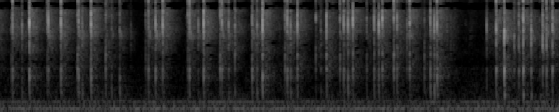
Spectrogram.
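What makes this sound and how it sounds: Long acrylic nails tap and scratch quickly on a small, hollow, light-blue plastic Secret deodorant stick held up close. The result is a dense run of sharp, bright clicks and scrapes over a steady low hum.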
